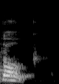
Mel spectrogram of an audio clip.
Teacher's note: जो British speakers हैं जैसे डॉग, डॉग कैसे प्रोनाउंस करेंगे, this is how they will be pronouncing it, डॉग, ओ, हल्का सा ओ का साउंड आएगा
